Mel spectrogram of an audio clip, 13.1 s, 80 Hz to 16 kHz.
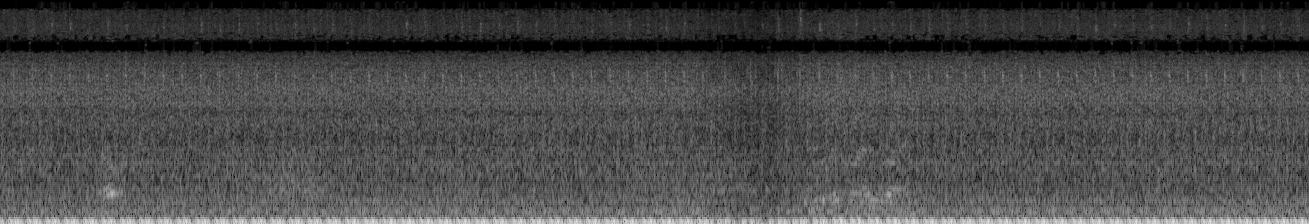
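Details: Mitsubishi 3000GT VR4 replacement engine, first start: rough, lumpy idle at about two to three pulses a second with brief stumbles; owner suspects one or maybe two cylinders misfiring, possibly from old injectors that had been sitting.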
